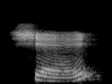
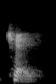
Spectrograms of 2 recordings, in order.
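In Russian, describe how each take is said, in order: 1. Слово начинается с мягкого звука sh. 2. Слово начинается со звука ch. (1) "в литературном татарском языке ... нужно говорить вместо буковки ч щ" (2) "мой ди м мишарский диалект ... мы говорим ч"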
